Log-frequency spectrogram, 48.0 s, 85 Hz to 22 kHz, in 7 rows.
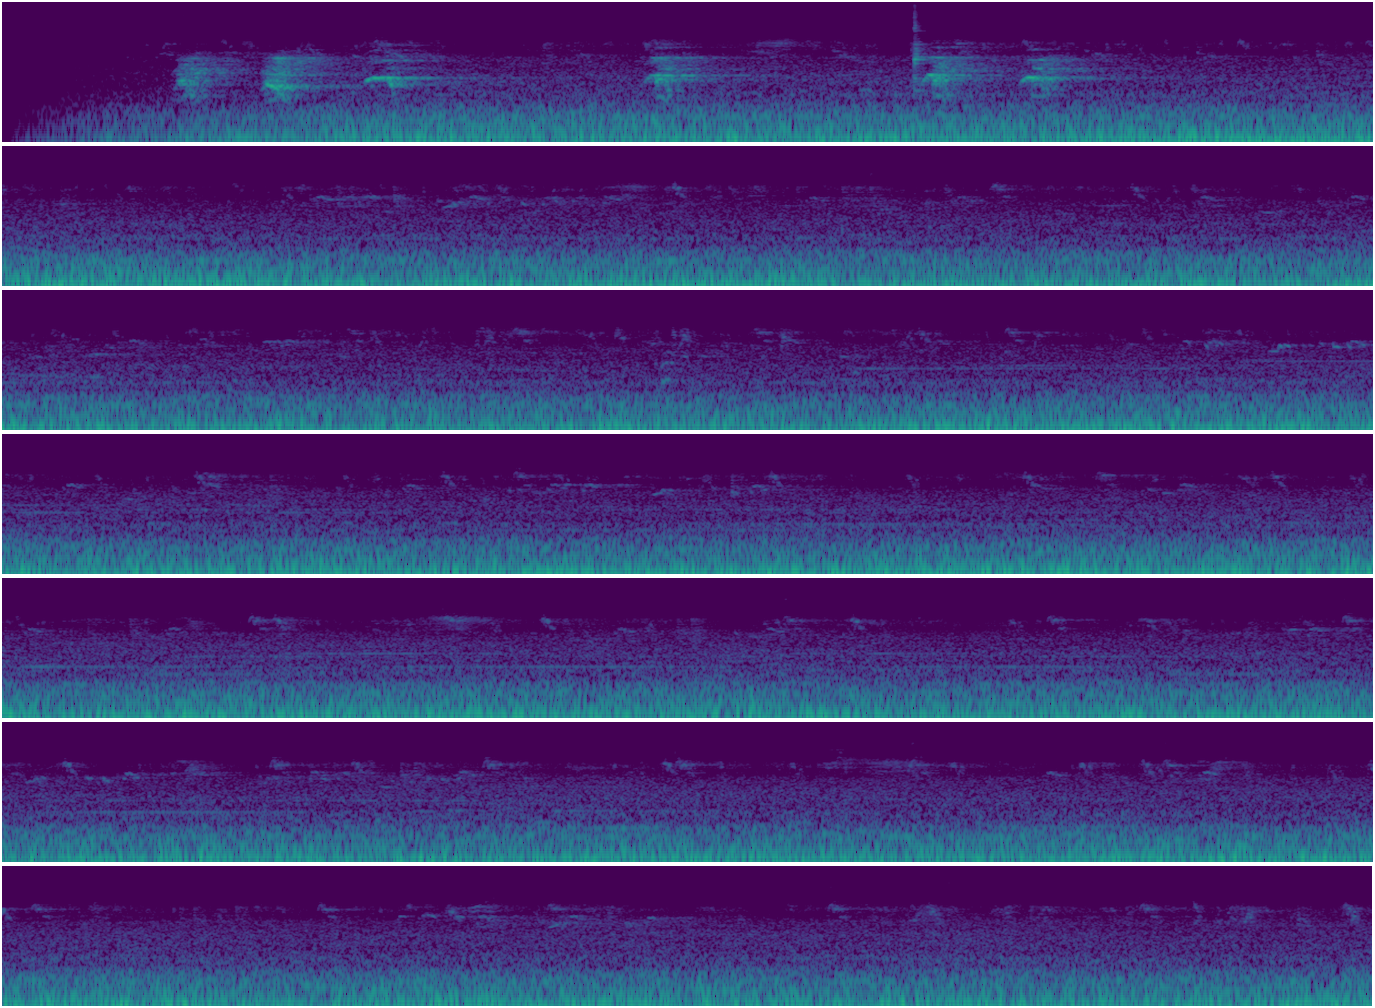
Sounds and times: Birds 0:00.7 - 0:07.6

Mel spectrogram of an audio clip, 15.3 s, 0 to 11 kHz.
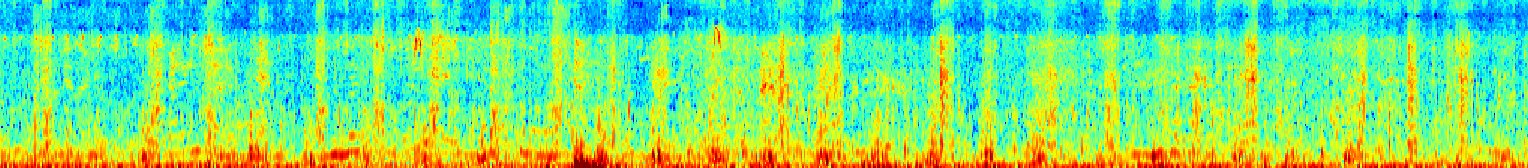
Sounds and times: two horses 0:00.0 - 0:15.2

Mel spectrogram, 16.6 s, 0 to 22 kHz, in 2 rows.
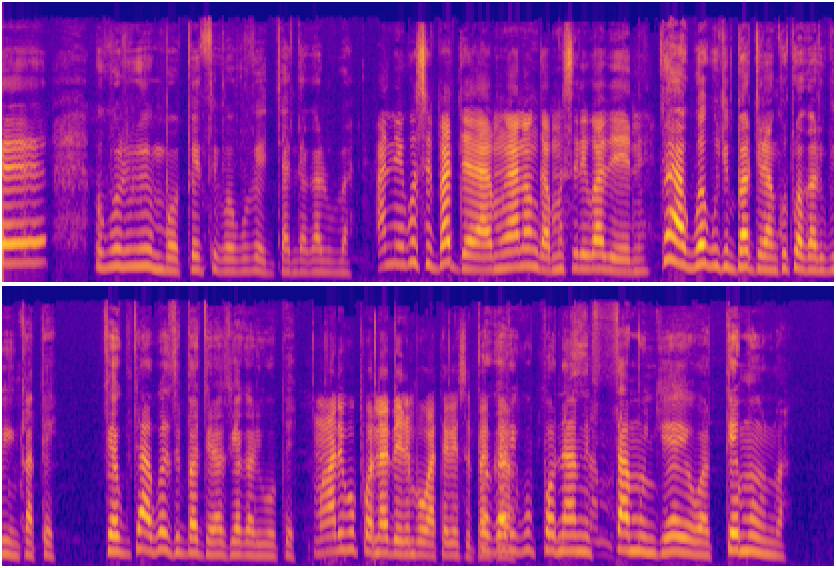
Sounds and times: responds to Margaret’s questions 0:09.4 - 0:16.2

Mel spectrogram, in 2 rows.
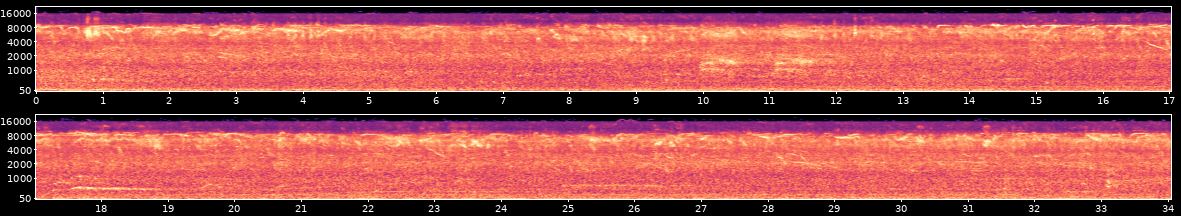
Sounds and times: sounds from the surrounding houses 0:00.0 - 0:34.0
starlings on construction cranes 0:00.0 - 0:34.0

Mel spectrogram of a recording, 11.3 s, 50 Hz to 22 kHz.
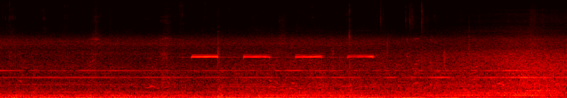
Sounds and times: Red Line (KMRT) 0:00.0 - 0:11.3

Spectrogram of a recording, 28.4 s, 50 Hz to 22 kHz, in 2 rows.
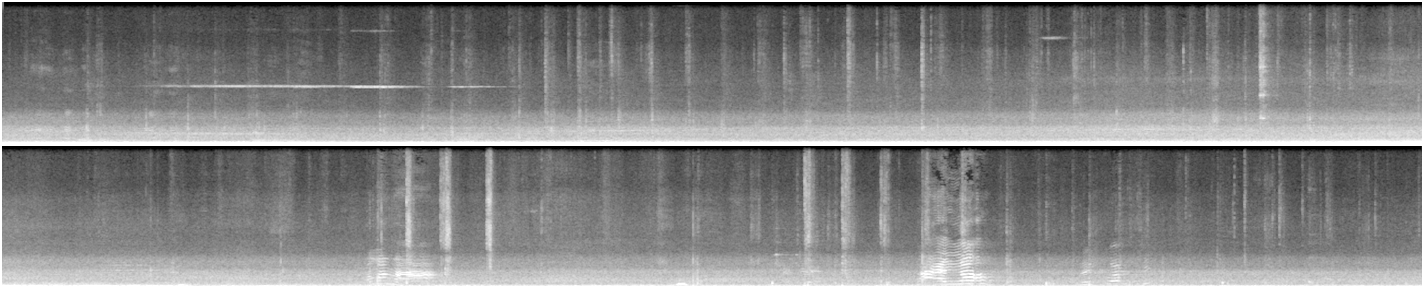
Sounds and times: Traffic Sound 0:09.4 - 0:28.4

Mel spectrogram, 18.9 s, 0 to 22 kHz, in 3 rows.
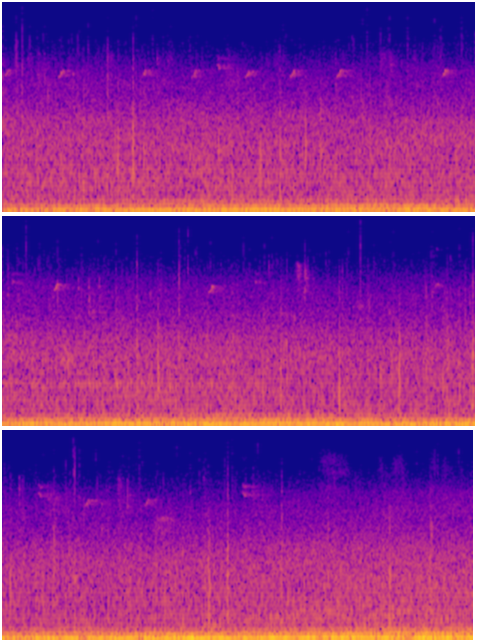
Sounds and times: rain drops on leaves 0:00.0 - 0:18.9

